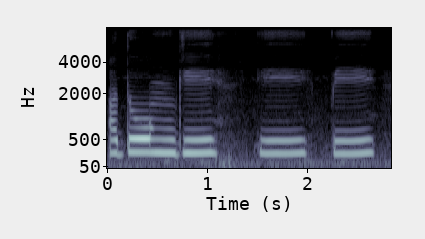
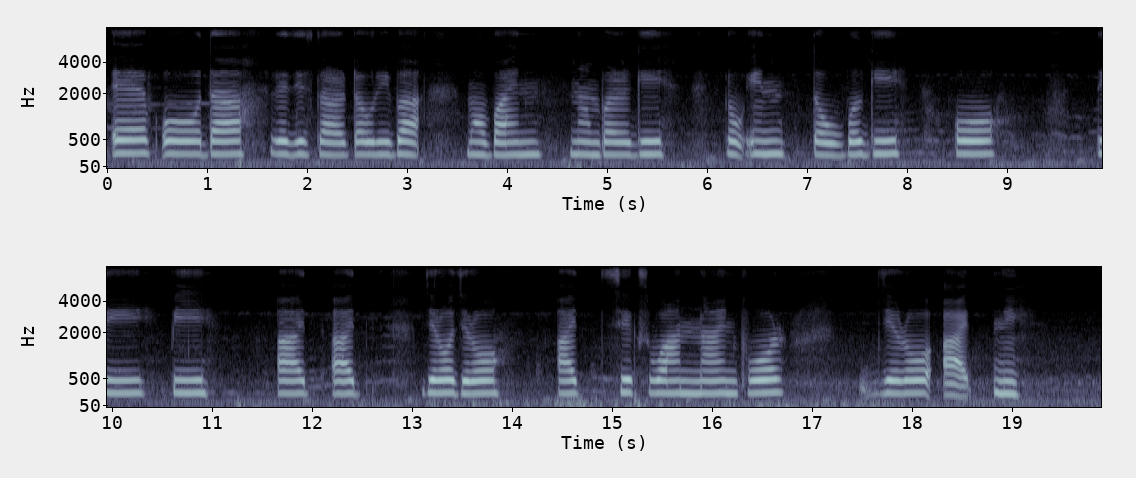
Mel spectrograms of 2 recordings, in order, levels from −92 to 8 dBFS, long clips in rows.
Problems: background sounds at intervals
